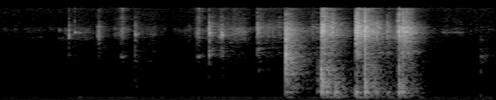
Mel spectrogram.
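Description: A craft knife blade shaving and scraping the broken plastic inlet of a LEGO pneumatic cylinder flat. A few faint ticks come first, then a quick run of louder scrapes in the second half.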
